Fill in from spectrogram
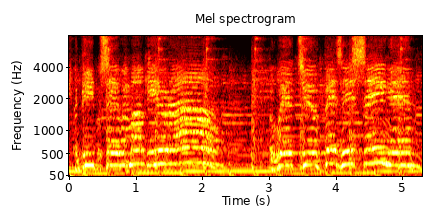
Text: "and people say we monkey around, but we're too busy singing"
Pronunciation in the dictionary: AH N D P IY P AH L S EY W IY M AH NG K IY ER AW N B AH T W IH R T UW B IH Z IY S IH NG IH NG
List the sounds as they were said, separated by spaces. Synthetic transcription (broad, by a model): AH N P IY P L S EY W IY M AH K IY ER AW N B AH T W IH R T UW B IH Z IY S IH NG IH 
